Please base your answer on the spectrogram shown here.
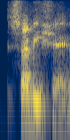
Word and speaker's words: ceviche: Ceviche, that's correct.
